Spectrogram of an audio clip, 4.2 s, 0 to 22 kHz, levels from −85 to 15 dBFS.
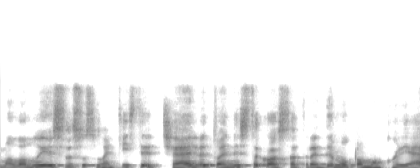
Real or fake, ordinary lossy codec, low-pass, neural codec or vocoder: fake; MP3, 96 kbps; 10.8 kHz; autoencoder, 48 kHz, 32 numbers a frame, DAC-VAE, trained on Japanese speech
